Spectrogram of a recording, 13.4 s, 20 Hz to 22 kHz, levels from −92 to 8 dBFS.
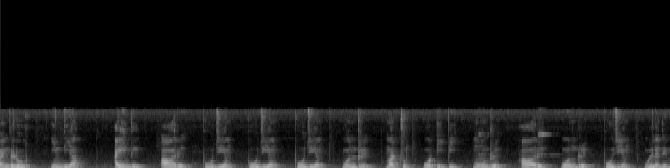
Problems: none marked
